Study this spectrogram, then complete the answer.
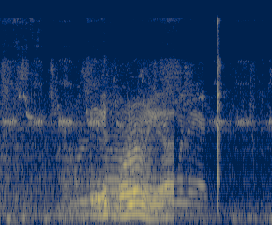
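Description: A teenage boy talks with animation nearby.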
